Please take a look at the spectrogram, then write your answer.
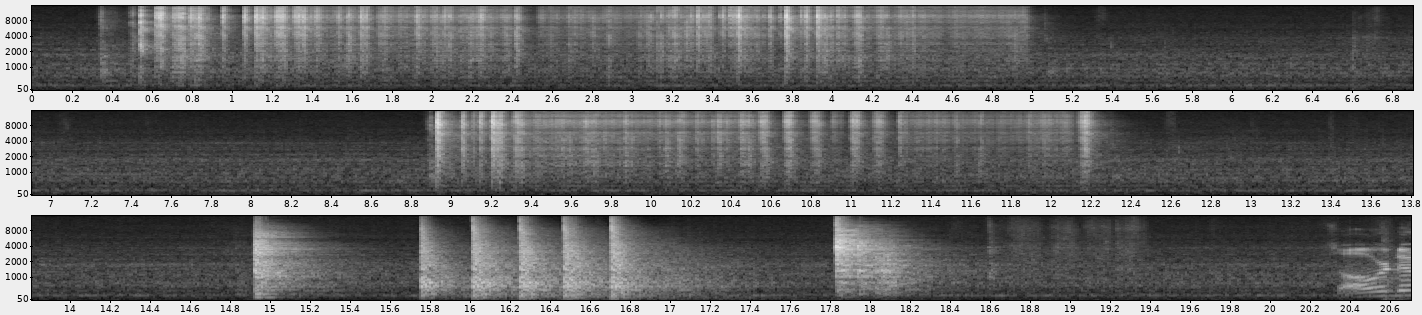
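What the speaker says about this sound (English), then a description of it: "Turn the welder on." Spot welding on a car trunk floor: long sizzling bursts of welding a few seconds each, separated by quiet pauses, followed by a cluster of short crackling zaps.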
